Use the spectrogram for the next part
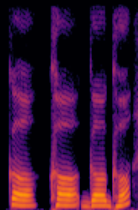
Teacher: क वर्ग की सारी आवाजें क, ख, ग, घ ये सब गले से आती हैं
